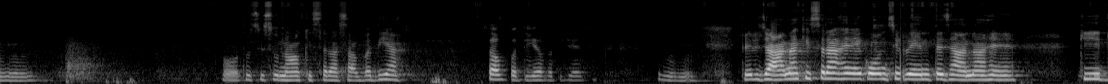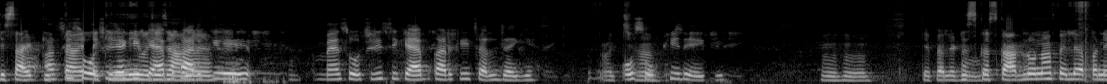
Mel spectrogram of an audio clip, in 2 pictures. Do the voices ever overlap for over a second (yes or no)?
yes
